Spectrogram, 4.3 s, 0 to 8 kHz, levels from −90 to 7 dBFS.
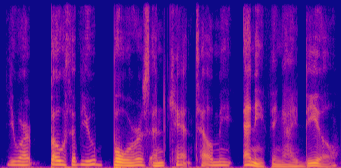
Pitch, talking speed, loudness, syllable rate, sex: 135 Hz, 170 wpm, -22 LUFS, 4.6 syllables/s, male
